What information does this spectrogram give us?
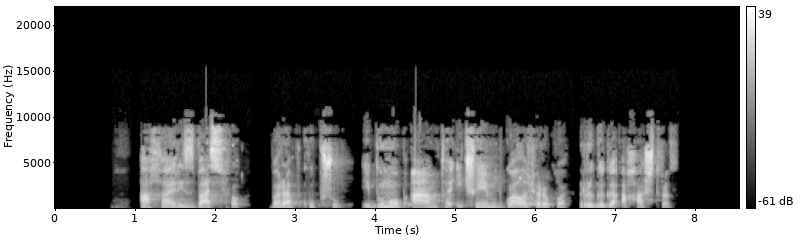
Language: Abkhazian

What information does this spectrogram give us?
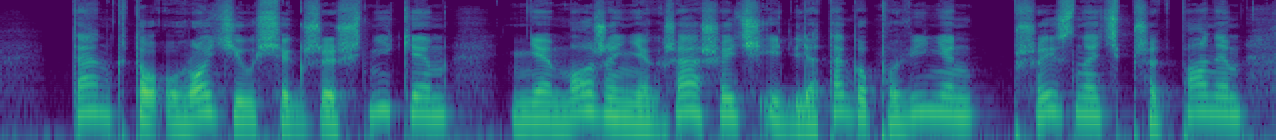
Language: Polish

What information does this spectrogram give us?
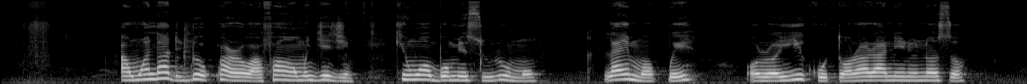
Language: Yoruba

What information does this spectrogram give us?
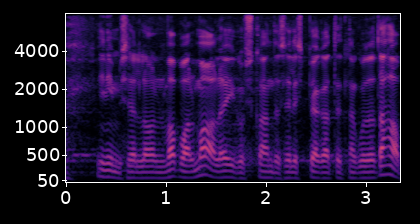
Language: Estonian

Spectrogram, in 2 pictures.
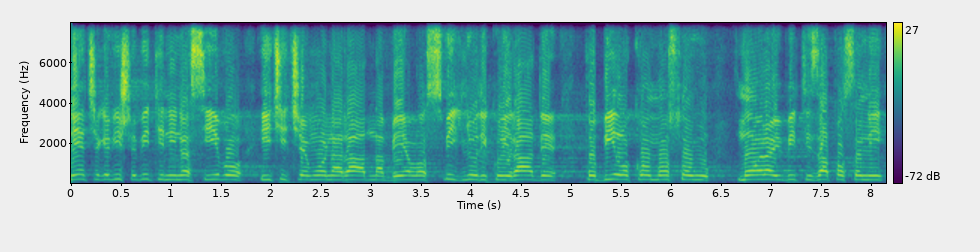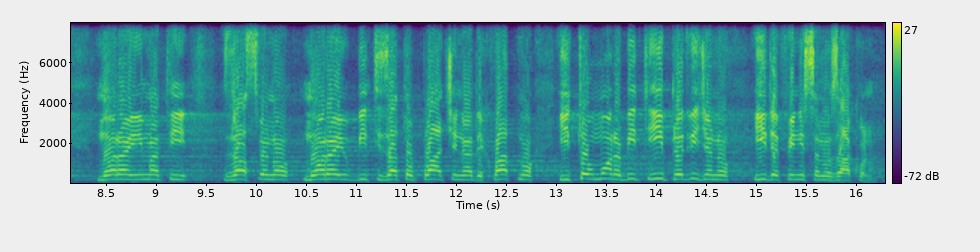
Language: Serbian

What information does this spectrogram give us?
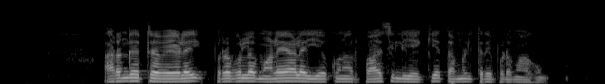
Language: Tamil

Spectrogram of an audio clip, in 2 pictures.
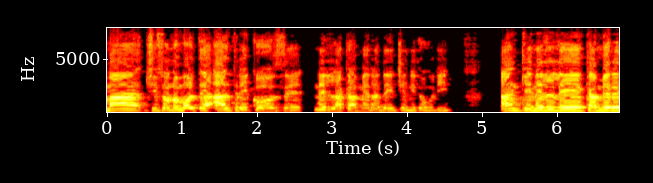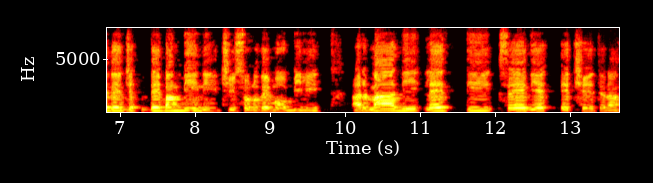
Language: Italian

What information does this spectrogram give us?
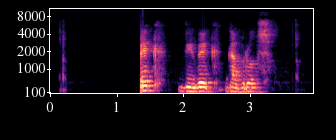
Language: Occitan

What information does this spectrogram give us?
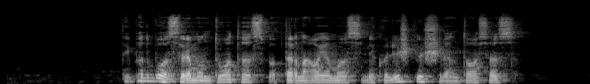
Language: Lithuanian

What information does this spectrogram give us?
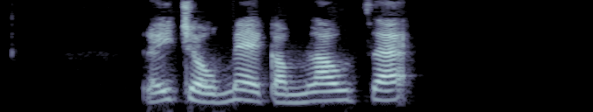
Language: Cantonese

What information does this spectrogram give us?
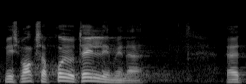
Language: Estonian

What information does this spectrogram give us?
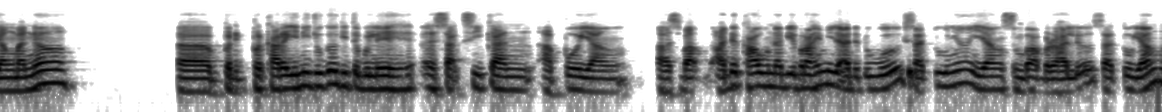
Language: Malay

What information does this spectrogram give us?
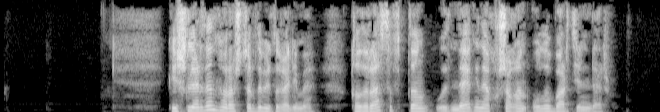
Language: Bashkir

